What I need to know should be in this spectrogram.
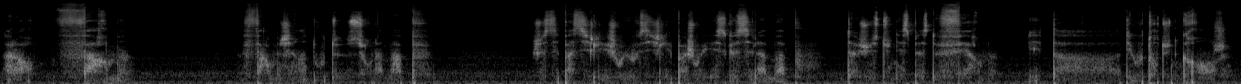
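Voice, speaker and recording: A young man whispering casual ASMR gaming commentary in an informal, slangy, hesitant way. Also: unhurried. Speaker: ASMR video creator.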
